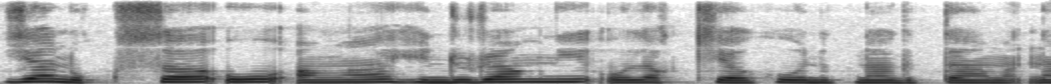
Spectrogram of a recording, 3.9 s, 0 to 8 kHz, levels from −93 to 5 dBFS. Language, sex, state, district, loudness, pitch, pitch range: Garo, female, Meghalaya, North Garo Hills, -15 LUFS, 220 Hz, 210-245 Hz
